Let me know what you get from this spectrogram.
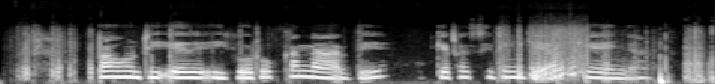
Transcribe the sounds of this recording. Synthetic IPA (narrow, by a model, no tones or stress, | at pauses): pahondiʔeɾeʔiɣoɾokanaðe | okeɾasiɾeŋɡeakɛɲa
